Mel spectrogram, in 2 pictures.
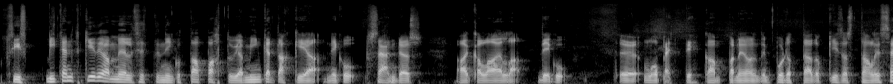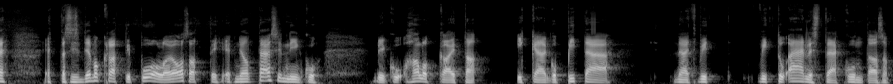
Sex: male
